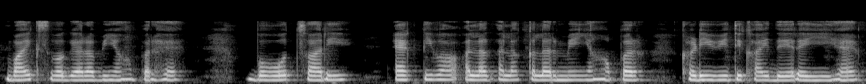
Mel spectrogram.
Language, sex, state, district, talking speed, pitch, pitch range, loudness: Hindi, female, Uttar Pradesh, Saharanpur, 145 wpm, 205 Hz, 200-215 Hz, -15 LUFS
